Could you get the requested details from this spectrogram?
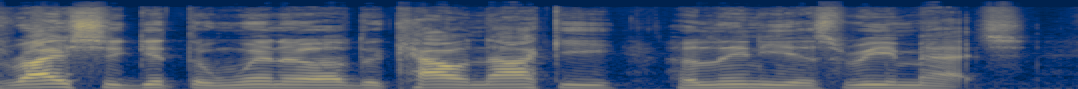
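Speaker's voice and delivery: plain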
